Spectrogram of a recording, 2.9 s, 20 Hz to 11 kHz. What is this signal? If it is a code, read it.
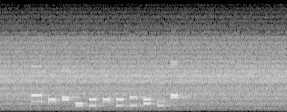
Multi-frequency trunk signalling (R1, as on North American trunks), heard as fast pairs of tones, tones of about 70 ms, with phone line noise and room echo. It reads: KP 601464752 ST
